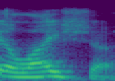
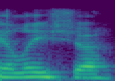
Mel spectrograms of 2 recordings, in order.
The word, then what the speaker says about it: Elisha: or did he say Elisha so we did the uh Catholic pronunciation but my wife had to keep saying cut cut you said Elisha you got to say Alicia so we'd have to do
